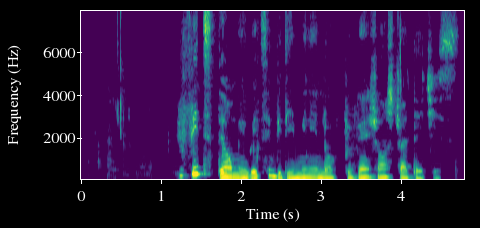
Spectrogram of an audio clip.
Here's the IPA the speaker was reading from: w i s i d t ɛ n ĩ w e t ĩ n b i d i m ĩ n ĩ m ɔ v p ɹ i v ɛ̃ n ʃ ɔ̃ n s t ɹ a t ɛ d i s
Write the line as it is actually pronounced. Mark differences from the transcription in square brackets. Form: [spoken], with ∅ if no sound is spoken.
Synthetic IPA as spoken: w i [f] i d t ɛ [m] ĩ w e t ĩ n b i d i m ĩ n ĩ [n] ɔ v p ɹ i v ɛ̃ n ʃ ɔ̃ n s t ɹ a t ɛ [d͡ʒ] i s

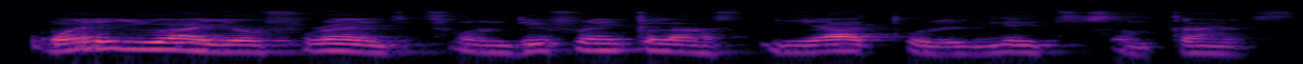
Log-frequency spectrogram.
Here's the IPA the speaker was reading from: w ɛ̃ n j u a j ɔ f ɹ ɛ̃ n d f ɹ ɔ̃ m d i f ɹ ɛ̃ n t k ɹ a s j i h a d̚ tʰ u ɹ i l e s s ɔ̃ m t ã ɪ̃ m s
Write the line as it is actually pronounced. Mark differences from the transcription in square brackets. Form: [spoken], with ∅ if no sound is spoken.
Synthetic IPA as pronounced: w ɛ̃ n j u a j ɔ f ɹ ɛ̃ n d f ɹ ɔ̃ m d i f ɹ ɛ̃ n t k [l] a s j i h a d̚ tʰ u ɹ i l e [t] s ɔ̃ m t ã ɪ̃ m s

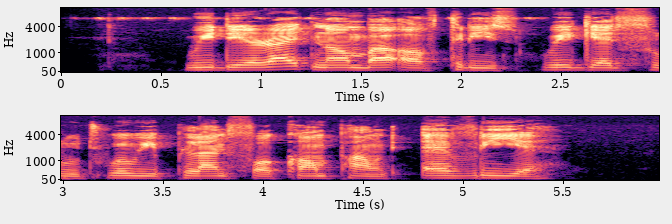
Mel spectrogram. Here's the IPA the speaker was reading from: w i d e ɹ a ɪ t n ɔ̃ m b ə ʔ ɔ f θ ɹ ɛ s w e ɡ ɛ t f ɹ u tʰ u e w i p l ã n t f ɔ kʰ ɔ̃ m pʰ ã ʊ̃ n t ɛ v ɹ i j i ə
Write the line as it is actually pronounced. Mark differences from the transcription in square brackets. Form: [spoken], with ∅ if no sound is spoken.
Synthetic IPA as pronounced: w i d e ɹ a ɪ t n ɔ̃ m b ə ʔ ɔ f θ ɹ [i] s w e ɡ ɛ t f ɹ u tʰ [w] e w i p l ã n t f ɔ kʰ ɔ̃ m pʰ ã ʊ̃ n [d] ɛ v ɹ i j i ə

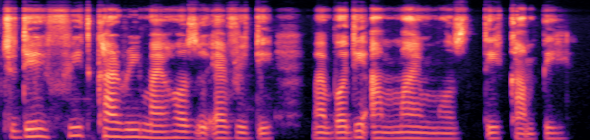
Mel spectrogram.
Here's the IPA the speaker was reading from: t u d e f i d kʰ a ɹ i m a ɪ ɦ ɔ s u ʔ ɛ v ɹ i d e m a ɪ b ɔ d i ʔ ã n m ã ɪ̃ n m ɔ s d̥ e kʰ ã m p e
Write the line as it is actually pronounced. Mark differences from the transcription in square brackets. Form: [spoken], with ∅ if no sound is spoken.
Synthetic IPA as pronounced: t u d e f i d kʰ a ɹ i m a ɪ ɦ ɔ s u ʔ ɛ v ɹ i d e m a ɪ b ɔ d i ʔ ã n m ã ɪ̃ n m ɔ s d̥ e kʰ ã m p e

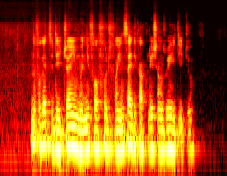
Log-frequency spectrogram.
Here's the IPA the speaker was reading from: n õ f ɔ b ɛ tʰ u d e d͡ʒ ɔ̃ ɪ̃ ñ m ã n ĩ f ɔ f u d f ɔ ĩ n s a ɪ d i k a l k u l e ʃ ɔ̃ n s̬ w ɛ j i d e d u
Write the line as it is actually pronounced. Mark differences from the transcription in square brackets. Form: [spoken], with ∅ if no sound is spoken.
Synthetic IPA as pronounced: n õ f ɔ [ɡ] ɛ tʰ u d e d͡ʒ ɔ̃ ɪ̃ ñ m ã n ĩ f ɔ f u d f ɔ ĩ n s a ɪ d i k a l k u l e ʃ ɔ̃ n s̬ w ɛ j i d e d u

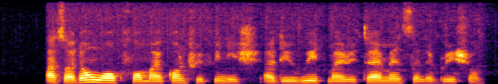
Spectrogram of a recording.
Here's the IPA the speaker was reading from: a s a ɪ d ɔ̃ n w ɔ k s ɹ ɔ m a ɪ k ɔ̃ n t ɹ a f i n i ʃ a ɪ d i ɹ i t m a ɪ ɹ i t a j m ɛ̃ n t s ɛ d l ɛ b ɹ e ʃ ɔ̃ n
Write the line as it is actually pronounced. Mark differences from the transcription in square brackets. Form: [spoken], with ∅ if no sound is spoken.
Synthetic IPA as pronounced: a s a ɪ d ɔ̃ n w ɔ k [f] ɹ ɔ m a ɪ k ɔ̃ n t ɹ [i] f i n i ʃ a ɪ d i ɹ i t m a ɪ ɹ i t a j m ɛ̃ n t s ɛ [∅] l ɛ b ɹ e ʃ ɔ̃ n

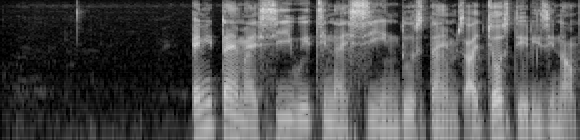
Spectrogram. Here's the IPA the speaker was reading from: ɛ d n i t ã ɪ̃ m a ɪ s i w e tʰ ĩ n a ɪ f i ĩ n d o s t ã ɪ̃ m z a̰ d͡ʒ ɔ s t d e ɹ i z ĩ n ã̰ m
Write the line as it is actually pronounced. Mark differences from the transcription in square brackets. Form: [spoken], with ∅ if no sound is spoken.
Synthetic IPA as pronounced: ɛ [∅] n i t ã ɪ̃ m a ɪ s i w e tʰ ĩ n a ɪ [s] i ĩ n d o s t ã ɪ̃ m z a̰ d͡ʒ ɔ s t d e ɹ i z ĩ n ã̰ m

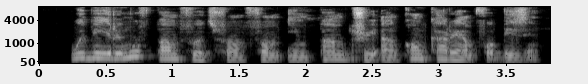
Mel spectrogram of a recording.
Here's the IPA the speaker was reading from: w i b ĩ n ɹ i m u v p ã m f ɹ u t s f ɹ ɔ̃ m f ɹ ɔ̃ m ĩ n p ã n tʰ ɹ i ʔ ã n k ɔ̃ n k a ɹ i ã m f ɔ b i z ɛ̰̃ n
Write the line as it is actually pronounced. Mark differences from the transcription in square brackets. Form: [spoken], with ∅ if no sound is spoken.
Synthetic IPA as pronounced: w i b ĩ n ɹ i m u v p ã m f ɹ u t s f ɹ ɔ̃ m f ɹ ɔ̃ m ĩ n p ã [m] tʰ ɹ i ʔ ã n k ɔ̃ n k a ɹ i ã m f ɔ b i z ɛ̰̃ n

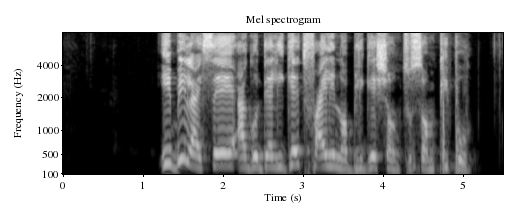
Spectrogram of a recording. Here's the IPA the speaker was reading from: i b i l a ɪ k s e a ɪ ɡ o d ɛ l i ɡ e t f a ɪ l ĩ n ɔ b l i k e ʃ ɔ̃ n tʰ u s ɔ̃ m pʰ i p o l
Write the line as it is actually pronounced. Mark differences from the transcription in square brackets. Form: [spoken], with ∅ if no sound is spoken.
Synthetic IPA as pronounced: i b i l a ɪ k s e a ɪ ɡ o d ɛ l i ɡ e t f a ɪ l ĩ n ɔ b l i [ɡ] e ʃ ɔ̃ n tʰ u s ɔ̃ m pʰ i p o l

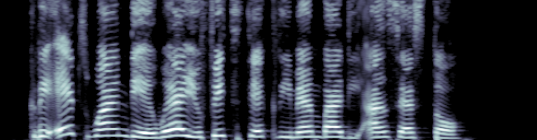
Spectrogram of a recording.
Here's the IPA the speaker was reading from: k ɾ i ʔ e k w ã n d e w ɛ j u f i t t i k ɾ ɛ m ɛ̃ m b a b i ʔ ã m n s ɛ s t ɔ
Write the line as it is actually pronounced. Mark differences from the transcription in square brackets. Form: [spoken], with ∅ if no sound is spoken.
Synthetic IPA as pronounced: k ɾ i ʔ e [t] w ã n d e w ɛ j u f i t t [e] k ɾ [i] m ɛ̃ m b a [d] i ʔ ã [∅] n s ɛ s t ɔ

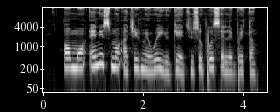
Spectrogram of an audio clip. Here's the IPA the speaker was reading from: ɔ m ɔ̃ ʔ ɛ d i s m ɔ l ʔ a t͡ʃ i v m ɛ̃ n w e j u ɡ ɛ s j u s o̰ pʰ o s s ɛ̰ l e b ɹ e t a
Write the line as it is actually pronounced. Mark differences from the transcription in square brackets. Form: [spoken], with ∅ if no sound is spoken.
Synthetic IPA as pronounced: ɔ m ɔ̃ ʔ ɛ [n] i s m ɔ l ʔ a t͡ʃ i v m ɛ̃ n w e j u ɡ ɛ [t] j u s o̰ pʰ o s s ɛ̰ l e b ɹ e t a

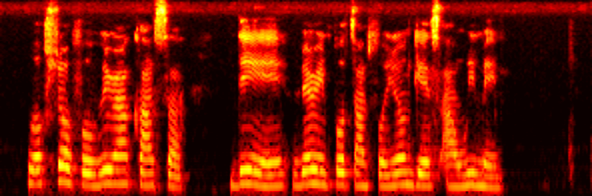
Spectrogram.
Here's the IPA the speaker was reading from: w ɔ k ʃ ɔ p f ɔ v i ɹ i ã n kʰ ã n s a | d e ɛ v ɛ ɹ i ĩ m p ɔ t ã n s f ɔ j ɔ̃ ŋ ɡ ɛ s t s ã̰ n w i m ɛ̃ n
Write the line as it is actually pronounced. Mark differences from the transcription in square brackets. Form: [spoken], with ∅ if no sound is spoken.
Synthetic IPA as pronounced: w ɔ k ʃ ɔ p f ɔ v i ɹ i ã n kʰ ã n s a | d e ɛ v ɛ ɹ i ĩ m p ɔ t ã n [t] f ɔ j ɔ̃ ŋ ɡ ɛ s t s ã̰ n w i m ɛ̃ n

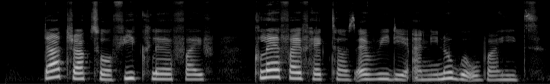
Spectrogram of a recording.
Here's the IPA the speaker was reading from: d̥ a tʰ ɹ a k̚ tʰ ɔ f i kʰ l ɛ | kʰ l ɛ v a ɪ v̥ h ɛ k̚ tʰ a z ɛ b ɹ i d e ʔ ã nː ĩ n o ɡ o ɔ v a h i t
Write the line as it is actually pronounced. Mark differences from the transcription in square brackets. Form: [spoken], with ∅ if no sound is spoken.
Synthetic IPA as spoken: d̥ a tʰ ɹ a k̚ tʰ ɔ f i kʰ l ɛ | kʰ l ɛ [f] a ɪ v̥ h ɛ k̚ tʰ a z ɛ [v] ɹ i d e ʔ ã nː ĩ n o ɡ o [o] v a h i t

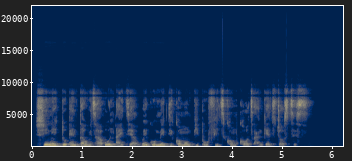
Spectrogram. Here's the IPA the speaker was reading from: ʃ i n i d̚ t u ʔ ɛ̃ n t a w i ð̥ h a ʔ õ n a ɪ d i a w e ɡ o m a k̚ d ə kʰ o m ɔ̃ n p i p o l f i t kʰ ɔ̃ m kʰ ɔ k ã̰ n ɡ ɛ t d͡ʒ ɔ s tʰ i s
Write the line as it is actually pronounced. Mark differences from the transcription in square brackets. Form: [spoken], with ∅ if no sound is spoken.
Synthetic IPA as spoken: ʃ i n i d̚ t u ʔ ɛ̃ n t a w i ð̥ h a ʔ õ n a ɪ d i a w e ɡ o m [e] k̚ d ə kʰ [ɔ] m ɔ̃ n p i p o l f i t kʰ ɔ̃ m kʰ ɔ [t] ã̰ n ɡ ɛ t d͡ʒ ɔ s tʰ i s

